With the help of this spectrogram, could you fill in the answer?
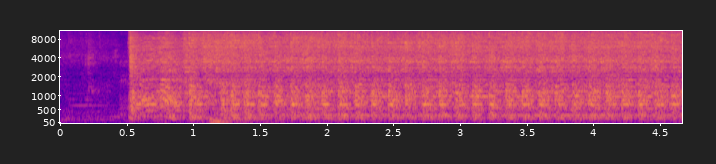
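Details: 3.8L Ecotec V6 N/A burnout car, first start-up after final assembly: starter spins the engine at about four even beats a second but it never catches; crank, no start, cause suspected, not confirmed.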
